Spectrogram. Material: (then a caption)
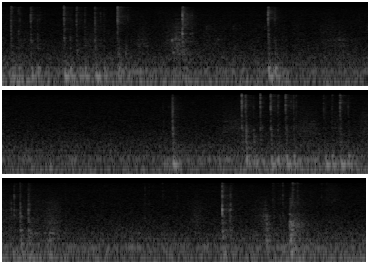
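Plastic. Fingertips type on a silver aluminum laptop keyboard with plastic keys, producing soft, short, bright key clicks in irregular bursts with brief pauses. A steady low hum sits underneath the quiet typing.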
